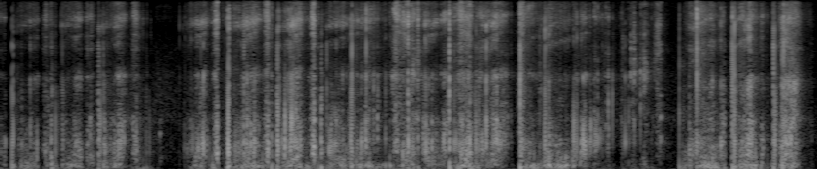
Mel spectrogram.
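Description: Long green nails tap and scratch the coated canvas front of a handbag held upright. Dense, rasping scratches and soft taps come in bursts, mostly low and muffled, separated by brief quiet pauses.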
